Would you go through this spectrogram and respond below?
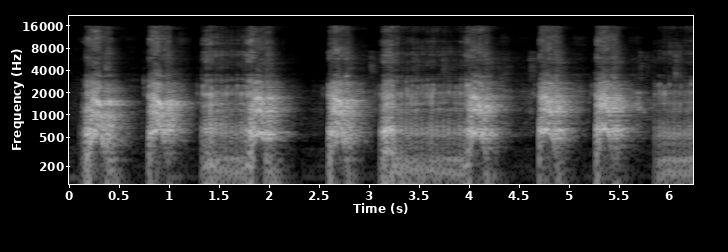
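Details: Male Staffy answers a playback of his own barking with a steady series of loud, harsh barks, some drawn out and growly, roughly one every half second with short pauses between bursts.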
